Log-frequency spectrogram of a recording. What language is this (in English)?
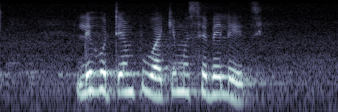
Southern Sotho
